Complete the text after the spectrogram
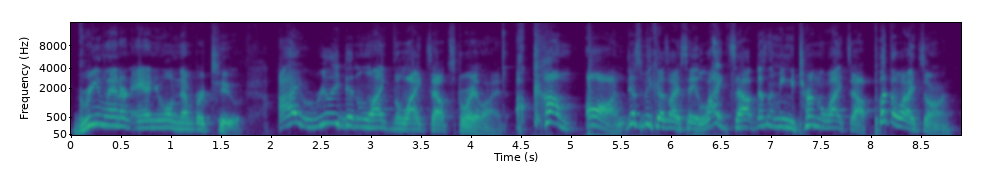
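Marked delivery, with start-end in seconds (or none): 4.4-8.8 exasperated scolding. Pretend. Scolds crew after lights go out.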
